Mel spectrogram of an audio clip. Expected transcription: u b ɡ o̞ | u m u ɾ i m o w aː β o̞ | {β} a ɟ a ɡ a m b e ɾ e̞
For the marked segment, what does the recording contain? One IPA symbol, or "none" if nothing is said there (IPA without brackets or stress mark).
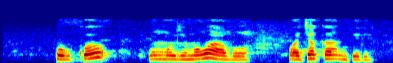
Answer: w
